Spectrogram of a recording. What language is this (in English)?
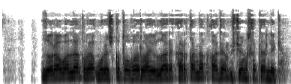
Uyghur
